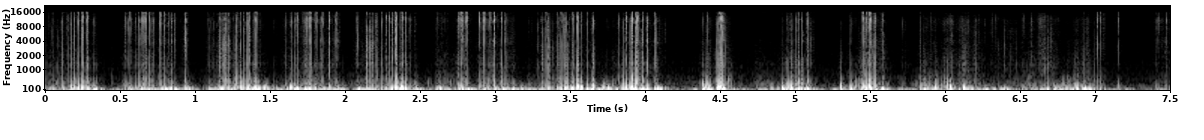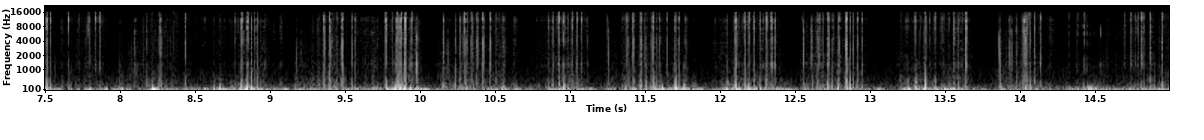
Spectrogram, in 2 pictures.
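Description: Long nails scratch quickly across the ridged top and sides of a small, solid, ribbed wax beehive candle. The result is a dense run of rapid, uneven scratching strokes with a heavy low rumble, loudest in the first few seconds before settling into quieter, lighter scraping.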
